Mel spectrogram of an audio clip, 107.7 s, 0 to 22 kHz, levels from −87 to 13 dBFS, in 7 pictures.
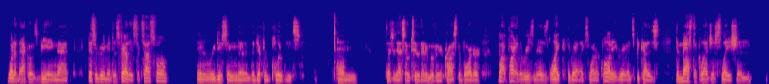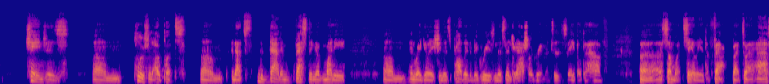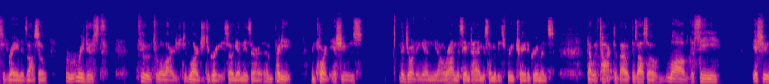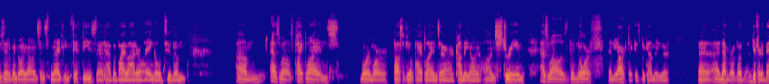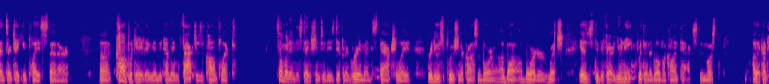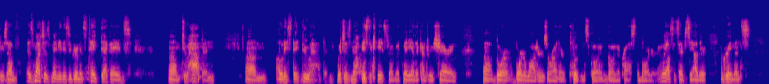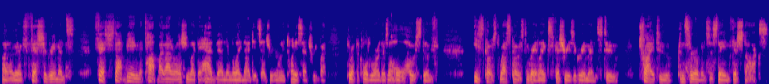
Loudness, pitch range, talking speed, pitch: -26 LUFS, 105-155 Hz, 175 wpm, 125 Hz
